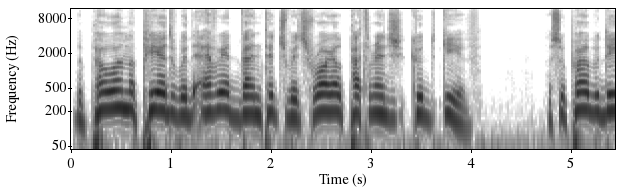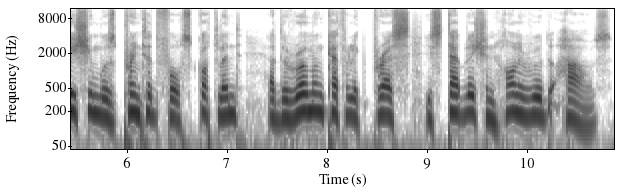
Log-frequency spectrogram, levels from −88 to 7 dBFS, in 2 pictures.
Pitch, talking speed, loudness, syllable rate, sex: 170 Hz, 150 wpm, -17 LUFS, 5.3 syllables/s, male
